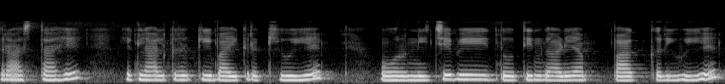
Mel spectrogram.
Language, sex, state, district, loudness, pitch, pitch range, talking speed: Hindi, female, Bihar, Begusarai, -13 LUFS, 205 Hz, 195-220 Hz, 150 wpm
